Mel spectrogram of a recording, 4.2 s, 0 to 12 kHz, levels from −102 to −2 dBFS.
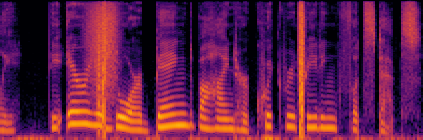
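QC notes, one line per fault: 0.82–1.23 s, wireless microphone noise hit: a hiss of static swells over the speech for about 0.4 s, then clears. The analogue FM radio link faded as reflected signals cancelled at the receiver, so receiver noise rose into the audio.
2.96–3.04 s, wireless microphone noise hit: a brief swish of static, under a tenth of a second. The same kind of short multipath fade lets receiver noise briefly rise into the speech.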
